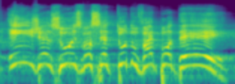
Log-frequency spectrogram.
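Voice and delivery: loud, drawn-out rallying shout; big triumphant pulpit cry; full-force preaching. Real, not acted. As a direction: proclaim it to the whole congregation.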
